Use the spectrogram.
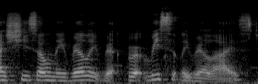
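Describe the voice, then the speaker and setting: Speaking at a moderate pace, a woman with a bright, sharp tone shows vocal fry. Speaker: profile writer and narrator. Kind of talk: reading a written personal profile.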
